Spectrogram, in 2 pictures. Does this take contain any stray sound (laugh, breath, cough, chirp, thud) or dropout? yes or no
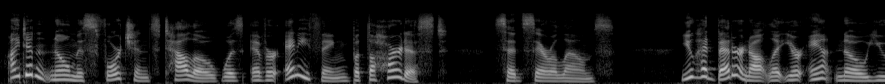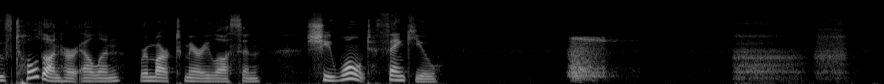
yes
